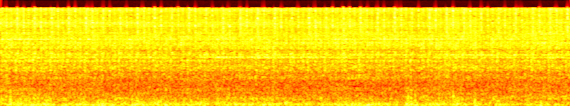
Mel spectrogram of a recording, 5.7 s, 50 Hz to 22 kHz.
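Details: Ford F-150 2004, 5.4 V8, codes P0301–P0304 and P1131, cylinders 3 and 4 misfiring: lumpy, uneven idle with irregular low thumps; engine misfire at idle.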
